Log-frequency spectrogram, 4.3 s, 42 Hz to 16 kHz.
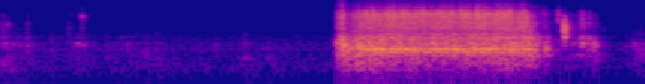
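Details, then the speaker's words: VAZ 8-valve engine (2109): brief, harsh, rasping grind from under the hood caused by a seized coolant pump, so harsh it seemed internal to the engine block; the pump seizure made the timing belt jump teeth. "В моем случае при заклинившей помпе был очень жесткий скрежет. Даже казалось, что что-то случилось с двигателем, именно внутри блока. Но оказалось, что это помпа."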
